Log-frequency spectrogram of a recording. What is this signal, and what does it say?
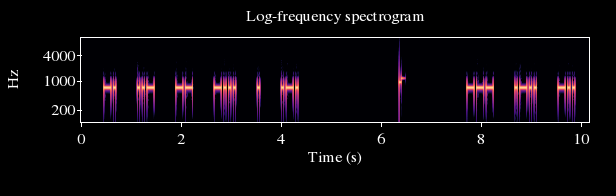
Morse code, heard as a keyed tone, about 25 wpm, spaced as for 14 wpm, 700 Hz. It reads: NUMBER OLD
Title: 3x Character Spacing - Top 300 Words - 25wpm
